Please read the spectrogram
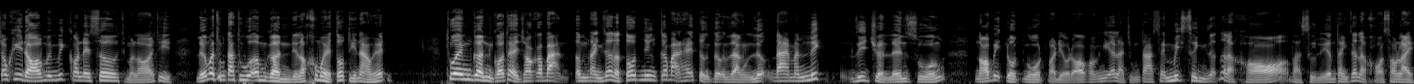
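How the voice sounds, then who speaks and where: A man at a fairly high pitch with very wide pitch swings and a very fast pace, on a very clean recording with a silent background and a dry, close sound with no echo. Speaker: audio gear reviewer. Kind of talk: tutorial.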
